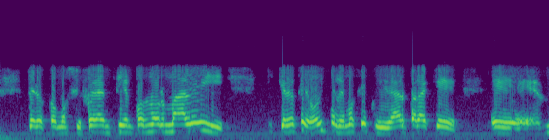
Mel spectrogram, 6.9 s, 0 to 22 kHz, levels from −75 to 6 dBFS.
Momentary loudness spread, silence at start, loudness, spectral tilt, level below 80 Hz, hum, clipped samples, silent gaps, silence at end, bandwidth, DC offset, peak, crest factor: 5 LU; 0 s; -14 LUFS; -8.5 dB/octave; -50 dBFS; none; under 0.1%; none; 0 s; 4 kHz; under 0.1%; 0 dBFS; 14 dB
